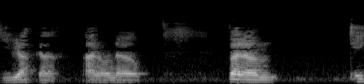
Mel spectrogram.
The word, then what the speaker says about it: Yucca: It just said on the movie it's pronounced Yucca.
